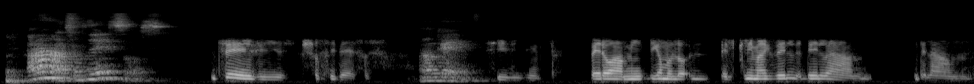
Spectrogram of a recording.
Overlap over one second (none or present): none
